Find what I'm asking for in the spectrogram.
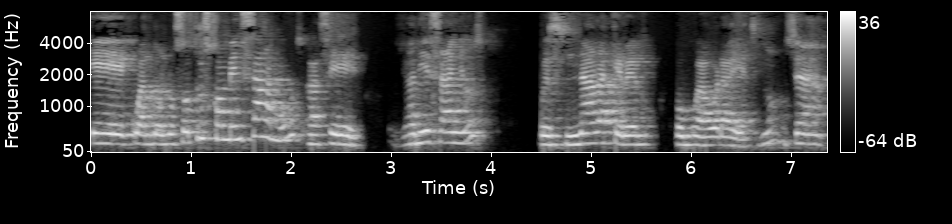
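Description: A woman's slightly breathy voice moves fairly slowly, her intonation lively. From Guadalajara, Mexico. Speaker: bike shop owner. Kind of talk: interview. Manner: halting, many fillers.

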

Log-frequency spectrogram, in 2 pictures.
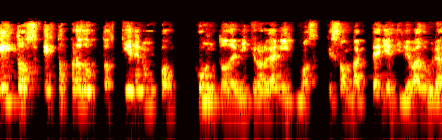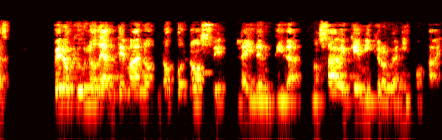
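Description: Pitched high for a man, this male voice swings very widely up and down. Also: moderate pace. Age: 40s. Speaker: microbiology researcher and university teacher. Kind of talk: casual chat. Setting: Instagram live video call.

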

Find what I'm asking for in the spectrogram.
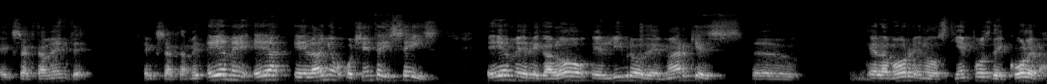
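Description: A man speaks with a Serbian accent. His pace is very slow. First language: Serbian (speaking Spanish). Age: 70s. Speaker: retired sailor. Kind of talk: personal storytelling. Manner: halting.

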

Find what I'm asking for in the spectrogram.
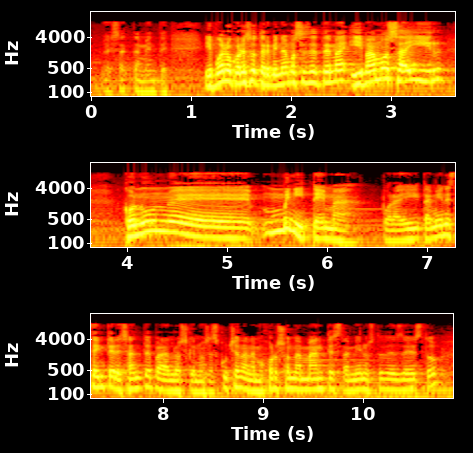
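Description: A man's fairly quick, fairly high-pitched speech with very wide pitch swings and big jumps in loudness, over noticeable background noise. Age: 30s. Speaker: podcast co-host. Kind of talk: casual chat. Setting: studio streamed on Facebook Live.

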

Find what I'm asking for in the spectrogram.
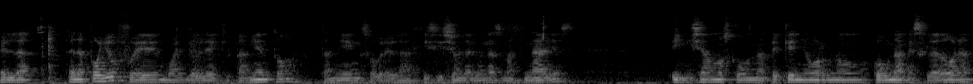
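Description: A man speaks at a moderate pace in a fairly low pitch with fairly even intonation. Audible room echo and noticeable background noise surround him. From Peru, Ayacucho region. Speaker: engineer and food entrepreneur. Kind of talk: interview. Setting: his home. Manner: formal.

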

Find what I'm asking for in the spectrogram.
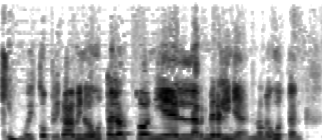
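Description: The voice carries a Chilean accent with ordinary pitch variation. Noticeable background noise is present. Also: man. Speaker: podcast co-host. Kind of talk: casual chat.

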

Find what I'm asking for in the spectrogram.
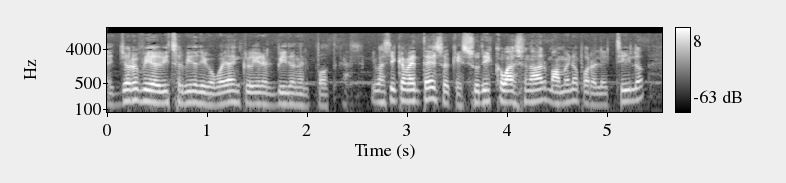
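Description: Very fast speech from a man with a fairly high pitch, hardly any pauses and noticeable background noise. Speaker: podcast host. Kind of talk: casual chat. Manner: animated.

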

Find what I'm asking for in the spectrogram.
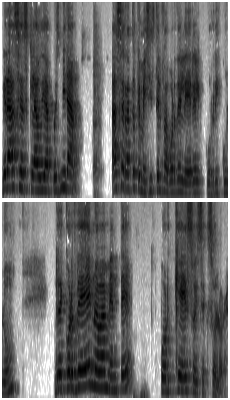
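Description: A woman's fairly high voice at a fairly slow pace, with ordinary pitch variation and a normal speaking voice. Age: 50s. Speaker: sexologist. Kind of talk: interview.

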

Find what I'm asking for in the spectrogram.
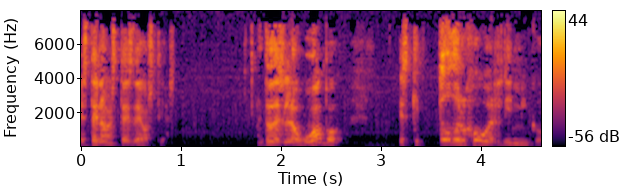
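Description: His pace is very fast. The man's pitch swings across a very wide range. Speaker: podcast co-host. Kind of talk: casual chat. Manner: energetic. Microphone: poor audio connection.

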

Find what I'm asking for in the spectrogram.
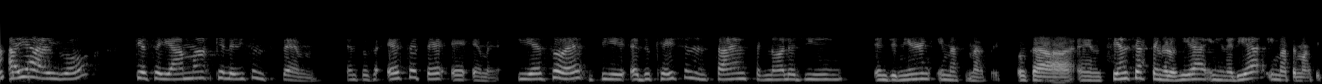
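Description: Lively intonation at a fairly slow pace, with a Nicaraguan accent. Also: woman, high pitch for a woman. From Nicaragua, Managua. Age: 20s. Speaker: economic policy consultant. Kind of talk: casual interview chat.

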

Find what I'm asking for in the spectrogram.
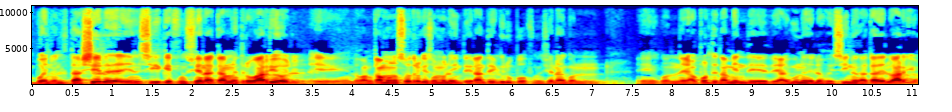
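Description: Amid noticeable background noise and audible room echo, a man speaks in a medium pitch at a moderate pace with ordinary pitch variation. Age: 20s. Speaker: rapper and youth workshop leader. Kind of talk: interview testimony.

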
